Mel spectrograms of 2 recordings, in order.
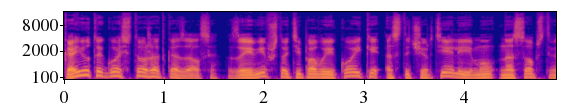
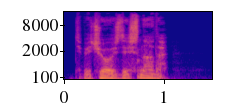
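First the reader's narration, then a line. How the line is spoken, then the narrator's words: Angry whisper. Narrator (Russian): сердитым шепотом поинтересовался он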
